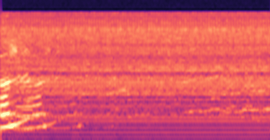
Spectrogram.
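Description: A voice over the stage loudspeakers breaks off. Then only the PA system's steady electrical mains hum and buzz remains.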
